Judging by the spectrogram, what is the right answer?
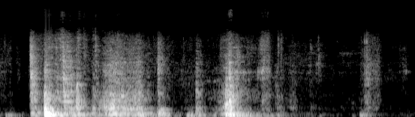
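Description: Heavy floor panels being lifted and moved around on a narrowboat's stripped floor: a loud knock about half a second in, rough scraping for over a second, another knock at about three seconds and a lighter one near the end.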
